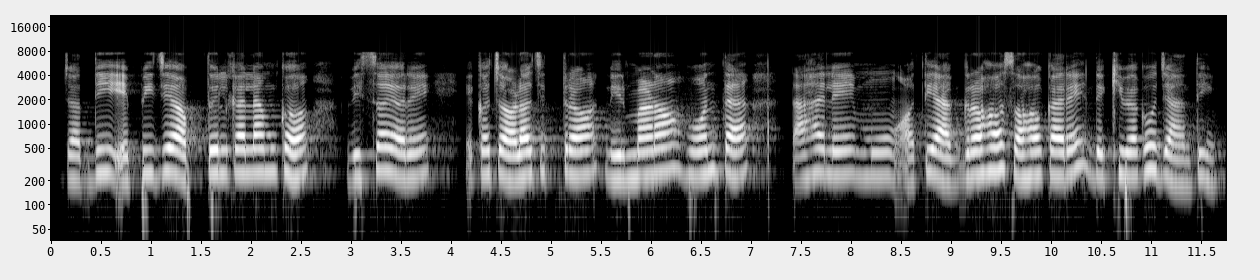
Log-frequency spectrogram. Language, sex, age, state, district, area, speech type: Odia, female, 18-30, Odisha, Dhenkanal, rural, spontaneous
